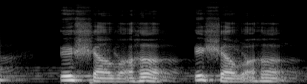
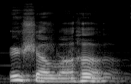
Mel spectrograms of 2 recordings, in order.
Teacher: मूर्धन्य सकार जो है इसको तो विशेषकर अच्छे से ध्यान से बोलेंगे मूर्धा से बोला जाता है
